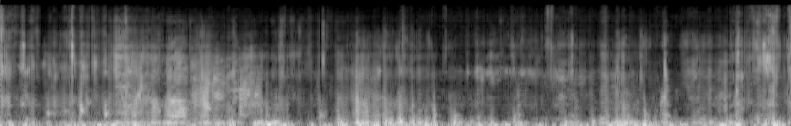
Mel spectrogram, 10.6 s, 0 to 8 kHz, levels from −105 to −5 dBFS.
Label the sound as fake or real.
fake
